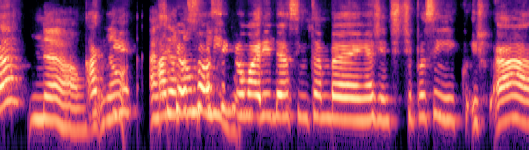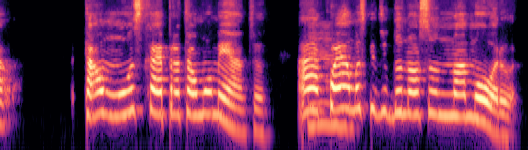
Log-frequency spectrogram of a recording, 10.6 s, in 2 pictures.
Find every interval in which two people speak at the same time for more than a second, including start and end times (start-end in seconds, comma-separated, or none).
0.8-2.5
